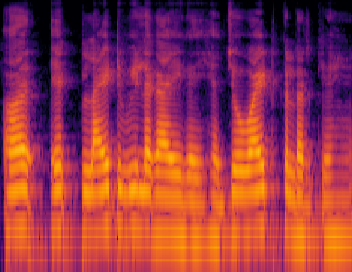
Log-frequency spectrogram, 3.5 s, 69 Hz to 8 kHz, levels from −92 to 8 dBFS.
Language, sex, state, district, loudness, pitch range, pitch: Hindi, male, Jharkhand, Ranchi, -17 LUFS, 125-145 Hz, 140 Hz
